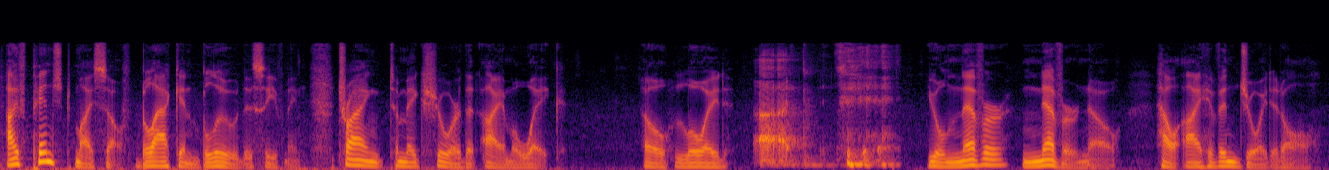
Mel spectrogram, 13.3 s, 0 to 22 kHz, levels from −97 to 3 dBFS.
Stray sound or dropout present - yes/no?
yes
